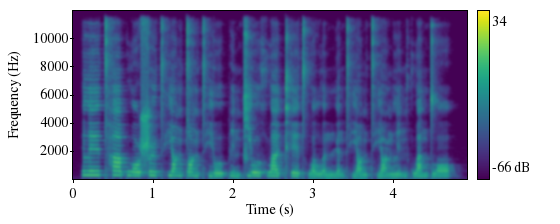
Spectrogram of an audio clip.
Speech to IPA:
le˥ɪ̯t̪ʰä˥pwɔ˧˥ ʂɻ̩˥t̪ʰjɑ˥˧ŋt̪ɑ˥˩ŋt̪ʰjo˧˥ʊ̯ pḭ˨˩nt͡ɕjo˥˧ʊ̯xwa˥˧ɪ̯ kʰe˥˩ɪ̯t̪ʰwɔ˩ lwə̰˨˩nn̪ɥɛ˦nt̪ʰjɑ̰˨˩ŋt̪ʰjɑ˥˩ŋ li˧˥nkwa˥nt̪wɔ˥

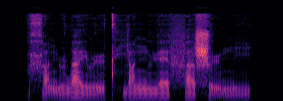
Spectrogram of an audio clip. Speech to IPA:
xɑ̰˨˩ŋ ɻwa˥˩ɪ̯ ɻɻ̩˨˩t̪ʰjɑ˥ŋlɥɛ˥ fä˥ ʂɻ̩˨˩mi˧˥

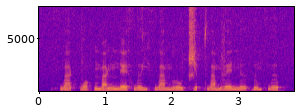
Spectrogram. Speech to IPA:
hwa˨˩k̚vɔ˦˥k̚ma̰˧˥ŋ nɛ̰˧˥hwə˧jhwa˨˦m lo˧t͡ɕə˦˥t̚kwa̰˧˨mvɛ˧ nəː˧˩ɓə˨˦mhwə˦˥p̚

